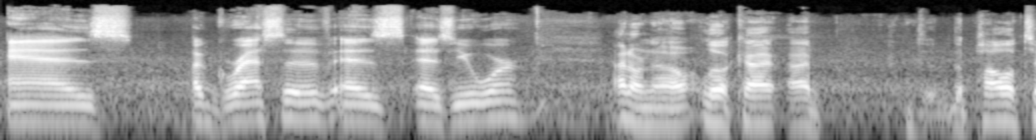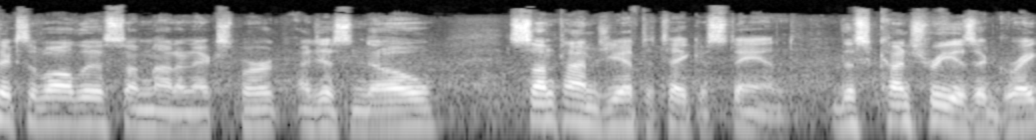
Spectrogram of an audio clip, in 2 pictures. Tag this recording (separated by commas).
Speech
